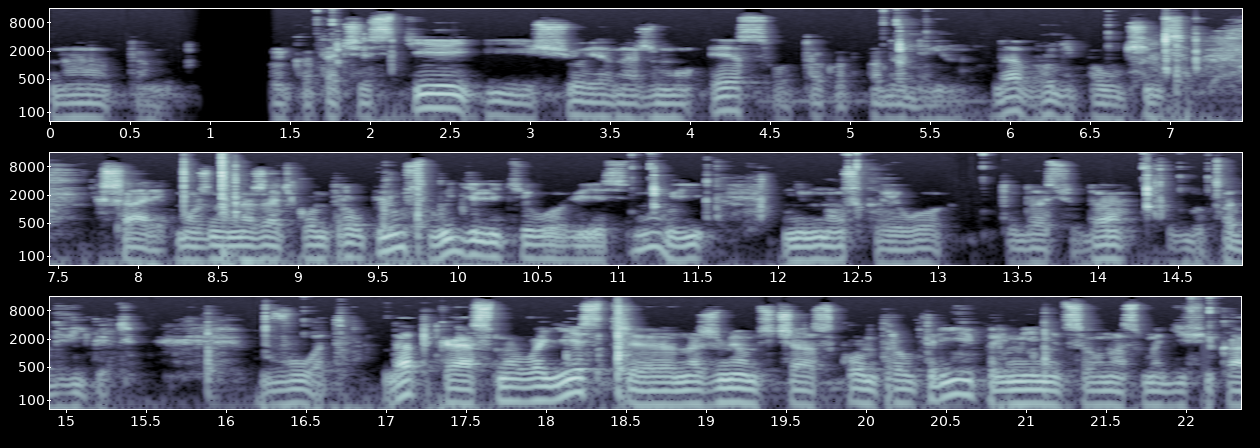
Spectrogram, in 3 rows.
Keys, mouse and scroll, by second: 2.0 s, 5.5-6.6 middle drag, 6.9 KP_1, 9.8 s, 12.4 click, 13.2-14.2 drag, 14.5 shift+middle click, 16.4 shift+middle click, 17.3 Tab, 20.1 ctrl+3, 22.0 click.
